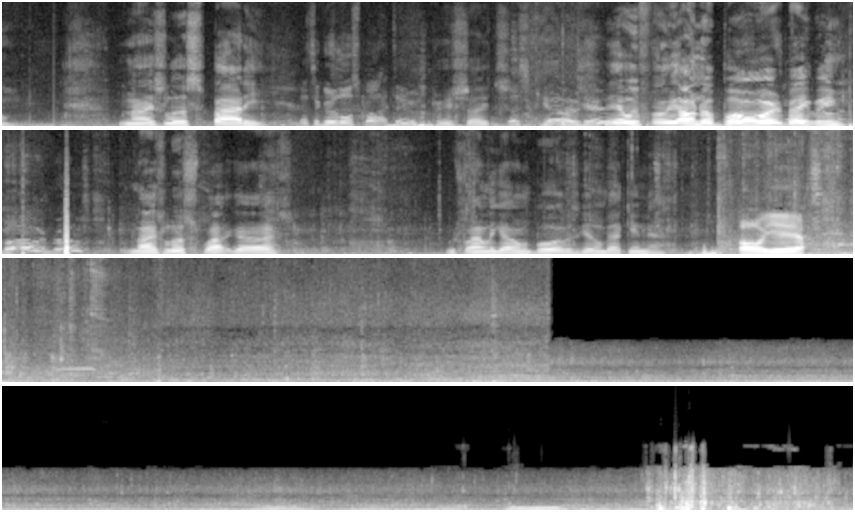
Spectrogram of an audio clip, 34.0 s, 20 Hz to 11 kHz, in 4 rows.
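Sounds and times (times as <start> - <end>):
water splashing: 0.0 - 34.0
steady low rumble: 16.5 - 34.0.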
